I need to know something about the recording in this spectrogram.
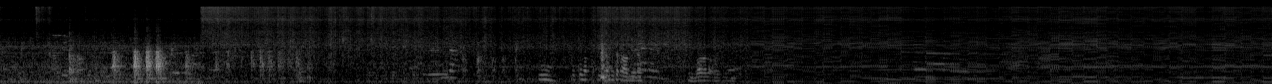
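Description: Metal pan and utensil clanks as a stainless-steel pan of vegetables is tossed on the stove, then a steady sizzle of the vegetables frying.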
